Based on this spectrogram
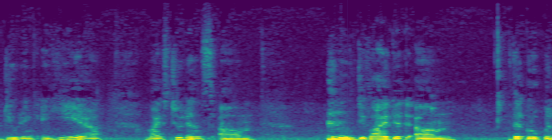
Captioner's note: clears throat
